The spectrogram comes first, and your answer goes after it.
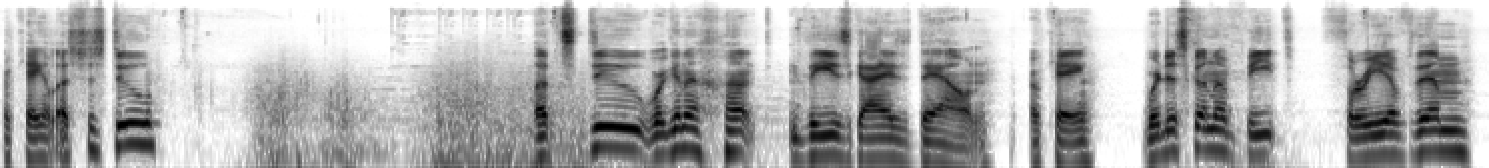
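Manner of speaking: ordinary delivery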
